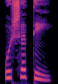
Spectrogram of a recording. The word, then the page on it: ಉಷತಿ: kannada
